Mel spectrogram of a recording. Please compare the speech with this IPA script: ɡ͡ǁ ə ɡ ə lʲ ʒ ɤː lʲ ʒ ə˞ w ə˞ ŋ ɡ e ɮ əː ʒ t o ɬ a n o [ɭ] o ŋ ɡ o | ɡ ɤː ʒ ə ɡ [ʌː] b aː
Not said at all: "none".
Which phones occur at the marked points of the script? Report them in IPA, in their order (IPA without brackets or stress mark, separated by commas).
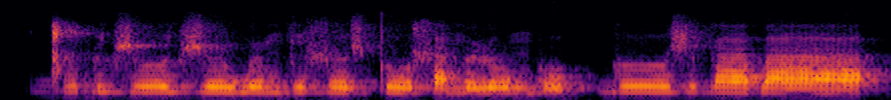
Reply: ɭ, aː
